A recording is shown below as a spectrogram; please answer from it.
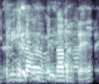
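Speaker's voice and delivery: usual speaking voice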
